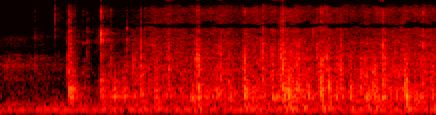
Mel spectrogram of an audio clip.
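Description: Hand-cranked circular knitting machine turning, its plastic needles clicking quickly as they pass through the yarn carriage; the clicking starts a moment in.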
